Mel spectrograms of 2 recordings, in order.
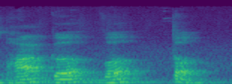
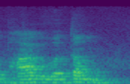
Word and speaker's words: Bhagavat: Bhagavata. In English, many people call Bhagavatam, but that's just a pronunciation. The exact is Bhagavat. Just like Radha and Radhe.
